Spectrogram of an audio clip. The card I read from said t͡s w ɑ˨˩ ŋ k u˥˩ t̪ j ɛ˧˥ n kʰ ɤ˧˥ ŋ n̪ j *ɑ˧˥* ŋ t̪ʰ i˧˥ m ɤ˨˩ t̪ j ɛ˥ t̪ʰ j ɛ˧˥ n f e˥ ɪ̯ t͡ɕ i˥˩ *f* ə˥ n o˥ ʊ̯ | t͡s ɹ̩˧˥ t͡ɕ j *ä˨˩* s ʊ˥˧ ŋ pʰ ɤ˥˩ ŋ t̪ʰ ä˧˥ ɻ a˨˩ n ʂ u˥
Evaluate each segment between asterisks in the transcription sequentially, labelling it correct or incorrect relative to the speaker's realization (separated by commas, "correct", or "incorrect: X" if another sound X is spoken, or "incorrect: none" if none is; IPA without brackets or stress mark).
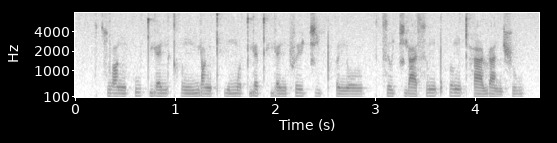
correct, incorrect: pʰ, correct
